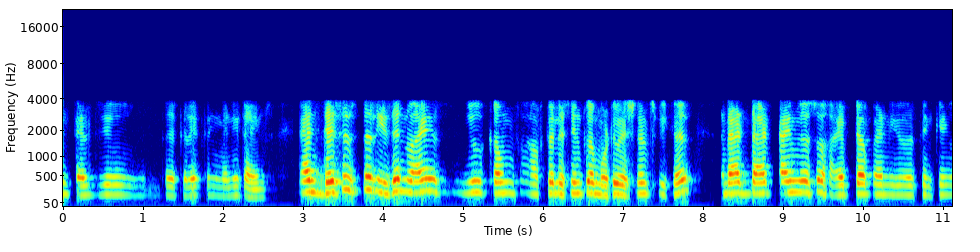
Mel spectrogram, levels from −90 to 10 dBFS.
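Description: From start to finish the speech sounds buzzy, thin and synthetic, with nothing above 3.8 kHz, the muffled, boxed-in quality of an old mobile call. This is heavy AMR narrowband mobile codec damage. AMR-NB samples at 8 kHz and rebuilds the voice from a vocal-tract model excited by a few pulses per short sub-frame. The harshness points to one of its lowest modes, around 5 kbps, where too few pulses remain to sound natural.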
